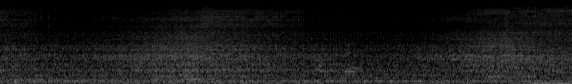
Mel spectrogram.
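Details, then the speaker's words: Engine misfires at idle, possibly old-style chain tensioner (2012–2014 update) with rattling suspected chain slap; held around 2,000 rpm off idle it runs steady and even with no stumbles, misfire only at idle. "oh it's definitely misfires if you rev it up does it slow just smooth out don't go crazy but bring up like two grand yeah it stops the misfires"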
